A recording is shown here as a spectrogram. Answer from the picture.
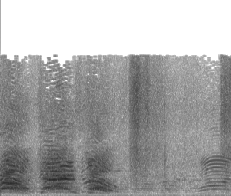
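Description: A group of band members shouting in unison: three short yells about half a second apart, each rising and falling in pitch.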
